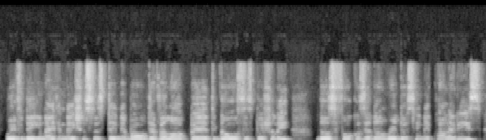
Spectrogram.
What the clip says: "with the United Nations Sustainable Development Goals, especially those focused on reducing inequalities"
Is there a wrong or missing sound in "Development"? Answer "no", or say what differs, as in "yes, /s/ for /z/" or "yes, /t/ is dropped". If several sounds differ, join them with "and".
yes, /m/ is dropped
